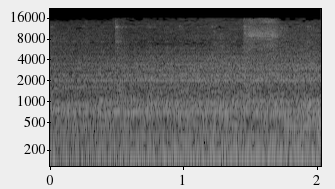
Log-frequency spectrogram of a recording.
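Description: Hair dryer running on its low setting: a steady hum of the motor and fan over the rush of blown air.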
